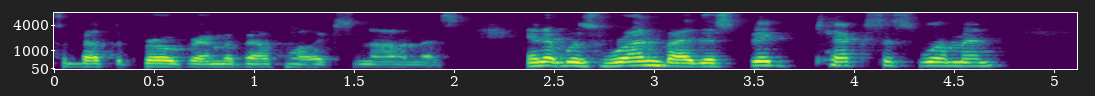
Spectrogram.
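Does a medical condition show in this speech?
No.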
